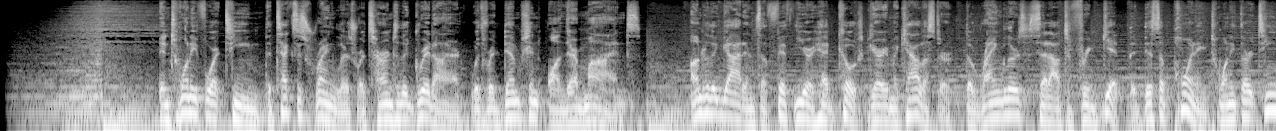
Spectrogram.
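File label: Sports Documentary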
